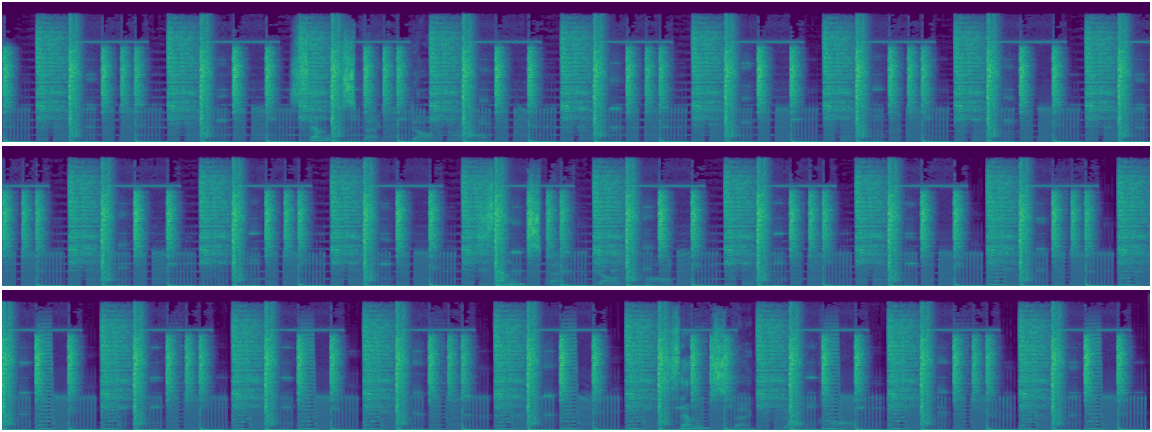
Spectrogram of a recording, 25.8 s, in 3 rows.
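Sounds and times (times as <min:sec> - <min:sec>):
house clubbing loop: 0:00.0 - 0:25.8.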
